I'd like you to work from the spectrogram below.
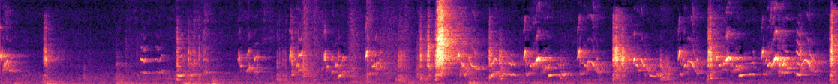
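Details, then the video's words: Soft, somewhat distant bird chirping: scattered high tweets and short twittering notes that grow busier after three seconds, one loud sharp chip near four and a half seconds. "صوت العصافير الهادئة Bird sounds"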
